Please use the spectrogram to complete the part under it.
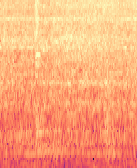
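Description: Thin strips of ripe pumpkin fry in a wok with mustard-seed tempering in oil, giving a brief, even sizzle with soft stirring underneath.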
